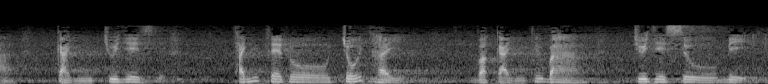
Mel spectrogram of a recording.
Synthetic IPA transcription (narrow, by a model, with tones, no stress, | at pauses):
ka˧˩jŋ̟t͡ɕi˨˦ze˧ | t̪ʰa˨˦jŋ̟fe˧zo˧t͡ɕo˨˦jt̪ʰə˨˩j | vaː˨˩ka˧˩jŋ̟t̪ʰɨ˨˦ɓaː˧ | t͡ɕu˨˦əze˧su˧ɓḭ˧˨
